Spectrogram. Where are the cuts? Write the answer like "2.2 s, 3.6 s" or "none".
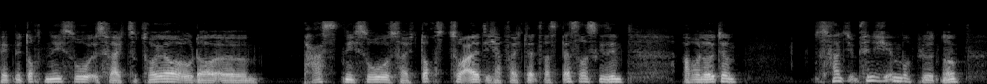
8.1 s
